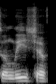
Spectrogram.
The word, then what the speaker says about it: Alicia: last week, and the Alicia Fox segment was the half segment. Mhm. But this week it was a good segment. Bobby? You guys are saying her name wrong. It's Alicia Fox.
